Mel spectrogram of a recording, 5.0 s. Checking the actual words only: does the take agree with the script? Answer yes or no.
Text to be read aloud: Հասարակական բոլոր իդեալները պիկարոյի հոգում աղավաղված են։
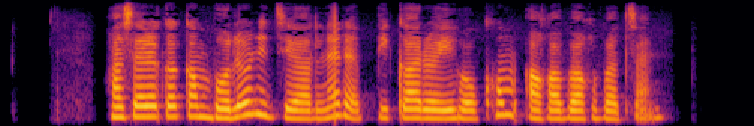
yes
